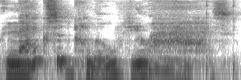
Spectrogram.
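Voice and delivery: slow soothing hush; sleep video voice. Pretend. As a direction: lull them to sleep, slowly. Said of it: "YouTube sleep videos now".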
